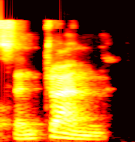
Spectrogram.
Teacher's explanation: words don't end in L they change it to an N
